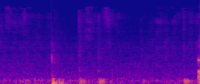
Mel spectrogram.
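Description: Faint taps and short scratches of a stylus writing on a pen tablet, a few irregular strokes.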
